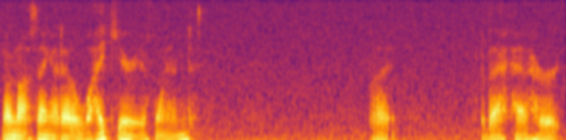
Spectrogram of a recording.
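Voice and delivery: plain reading voice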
